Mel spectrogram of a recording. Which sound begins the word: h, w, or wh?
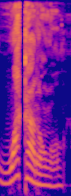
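w. The word begins with a plain w sound. This is how west coast speakers say it. "the western coast. It'll be wakarongo"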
